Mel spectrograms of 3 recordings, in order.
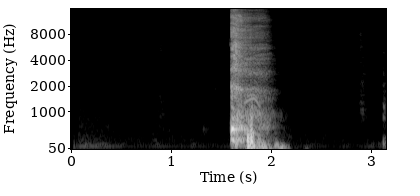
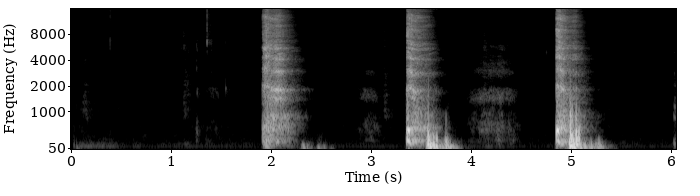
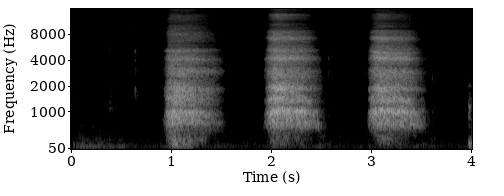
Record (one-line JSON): {"cough_length": "3.2 s", "cough_amplitude": 27766, "cough_signal_mean_std_ratio": 0.23, "three_cough_length": "6.1 s", "three_cough_amplitude": 29305, "three_cough_signal_mean_std_ratio": 0.26, "exhalation_length": "4.0 s", "exhalation_amplitude": 4039, "exhalation_signal_mean_std_ratio": 0.49, "survey_phase": "beta (2021-08-13 to 2022-03-07)", "age": "18-44", "gender": "Female", "wearing_mask": "No", "symptom_none": true, "smoker_status": "Never smoked", "respiratory_condition_asthma": false, "respiratory_condition_other": false, "recruitment_source": "REACT", "submission_delay": "2 days", "covid_test_result": "Negative", "covid_test_method": "RT-qPCR"}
